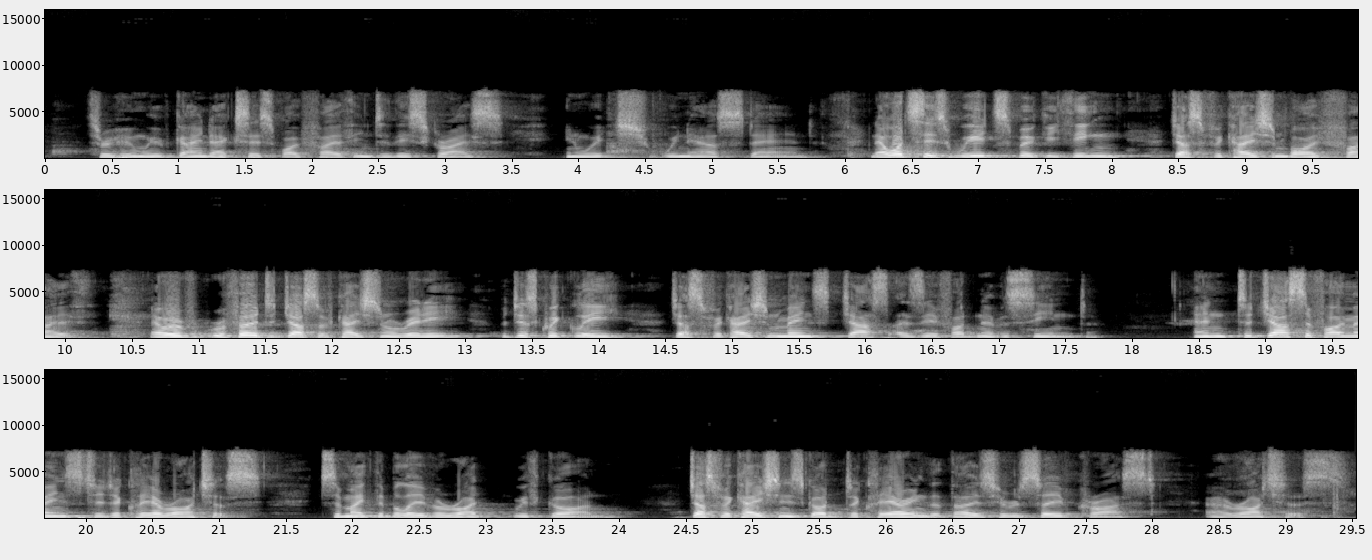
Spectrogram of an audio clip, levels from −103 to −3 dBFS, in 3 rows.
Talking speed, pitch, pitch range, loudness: 135 wpm, 140 Hz, 130-150 Hz, -20 LUFS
